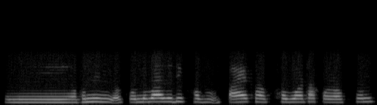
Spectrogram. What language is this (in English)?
Assamese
